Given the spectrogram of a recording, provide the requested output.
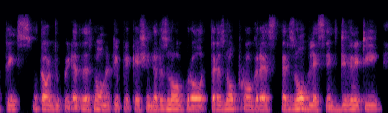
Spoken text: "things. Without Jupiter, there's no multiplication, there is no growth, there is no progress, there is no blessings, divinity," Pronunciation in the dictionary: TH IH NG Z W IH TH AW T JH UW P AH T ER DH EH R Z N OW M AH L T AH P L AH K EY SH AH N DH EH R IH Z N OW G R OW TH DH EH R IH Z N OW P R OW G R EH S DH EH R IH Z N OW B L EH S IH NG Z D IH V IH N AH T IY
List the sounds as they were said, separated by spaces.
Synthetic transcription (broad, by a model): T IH NG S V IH T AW T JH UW P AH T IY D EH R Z N OW M AH L T AH P L AH K EY SH AH N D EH R IH Z N OW G R OW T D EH R IH Z N OW P R OW G R EH S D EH R IH Z N OW B L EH S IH NG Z D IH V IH N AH T IY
